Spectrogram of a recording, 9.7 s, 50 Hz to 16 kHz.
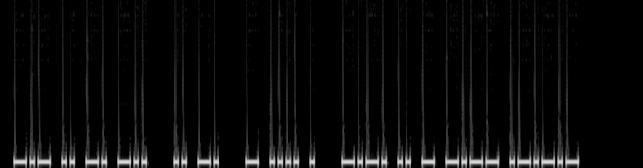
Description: Morse code, heard as a keyed tone, about 20 wpm, 700 Hz. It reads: KIND IN THE CITY.
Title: Sentences with 6-Word Phrases - 20wpm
